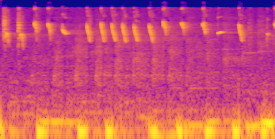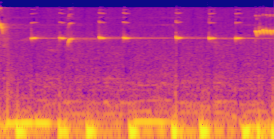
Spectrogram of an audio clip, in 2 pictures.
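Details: Kolibri ninja sunbird singing gacor style: a fast series of squeaky downslurred high notes gives way to a steady row of short even ticking notes and a final buzzy twitter, over low hum.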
